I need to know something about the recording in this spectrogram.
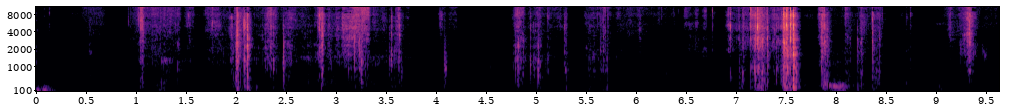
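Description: Paper rustles and crinkles as an envelope is handled.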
